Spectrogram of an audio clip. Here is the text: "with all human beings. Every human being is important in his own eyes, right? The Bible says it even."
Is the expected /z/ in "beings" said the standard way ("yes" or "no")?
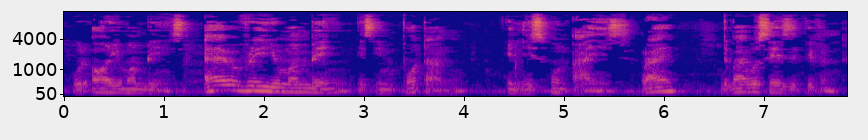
no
